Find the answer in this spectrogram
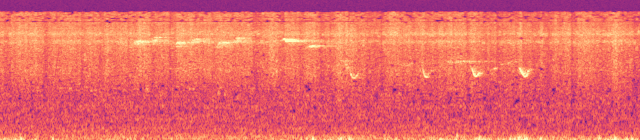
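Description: Wild birds calling over a low rumble of wind on the microphone: a run of high, thin chirps in the first half, then four short falling notes.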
